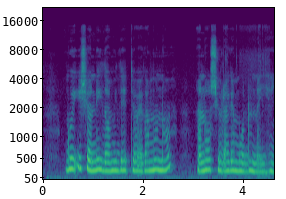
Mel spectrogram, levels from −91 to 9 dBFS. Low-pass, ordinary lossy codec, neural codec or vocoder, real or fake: 14.4 kHz; none; none; real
